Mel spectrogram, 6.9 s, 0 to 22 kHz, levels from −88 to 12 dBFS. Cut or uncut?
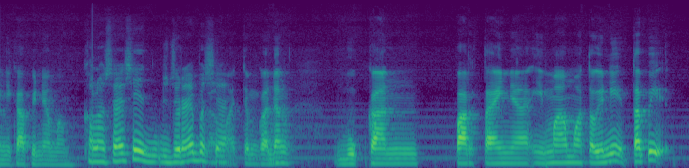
cut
